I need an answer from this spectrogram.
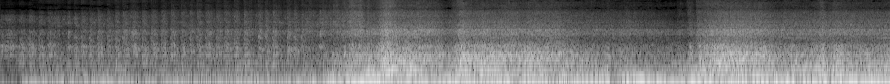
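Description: Car engine running and revving, louder from about three seconds in.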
